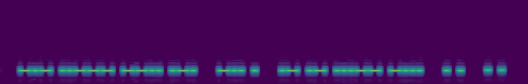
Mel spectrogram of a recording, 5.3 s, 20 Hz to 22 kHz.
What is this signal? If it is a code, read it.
Morse code, heard as a keyed tone, about 34 wpm, 570 Hz. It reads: K2ZR DE AA3B EE EE
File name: QSO302 35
